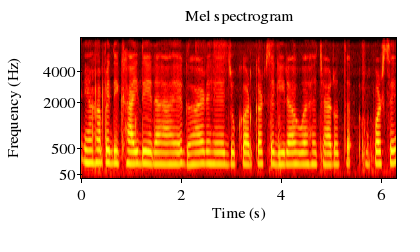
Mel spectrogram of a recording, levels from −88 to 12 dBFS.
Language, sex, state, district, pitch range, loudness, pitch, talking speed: Hindi, female, Bihar, Saharsa, 210-220 Hz, -20 LUFS, 210 Hz, 180 wpm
